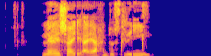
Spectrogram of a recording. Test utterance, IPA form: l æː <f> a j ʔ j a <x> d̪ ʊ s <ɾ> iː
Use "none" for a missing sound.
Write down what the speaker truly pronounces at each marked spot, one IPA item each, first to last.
ʃ, ħ, l

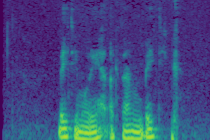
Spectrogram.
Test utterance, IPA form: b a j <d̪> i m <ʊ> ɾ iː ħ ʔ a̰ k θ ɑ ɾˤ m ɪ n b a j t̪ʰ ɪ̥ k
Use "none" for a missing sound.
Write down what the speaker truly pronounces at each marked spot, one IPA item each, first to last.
t̪, ʊ

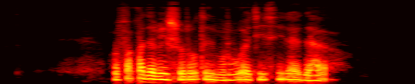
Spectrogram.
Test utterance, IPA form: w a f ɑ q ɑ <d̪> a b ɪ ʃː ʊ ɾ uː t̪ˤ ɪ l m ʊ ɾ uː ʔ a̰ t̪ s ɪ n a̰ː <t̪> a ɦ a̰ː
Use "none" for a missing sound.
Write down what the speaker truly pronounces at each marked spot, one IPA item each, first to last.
d̪, d̪

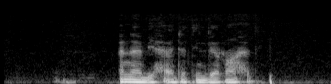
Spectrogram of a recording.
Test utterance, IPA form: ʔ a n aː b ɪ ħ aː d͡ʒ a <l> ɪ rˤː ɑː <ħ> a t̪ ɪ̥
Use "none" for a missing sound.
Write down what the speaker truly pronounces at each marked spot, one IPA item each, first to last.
l, ħ

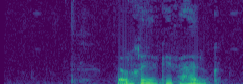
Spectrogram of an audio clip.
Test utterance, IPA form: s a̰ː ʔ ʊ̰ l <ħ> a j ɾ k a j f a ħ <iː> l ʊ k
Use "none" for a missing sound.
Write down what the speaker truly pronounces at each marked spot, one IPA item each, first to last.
x, aː

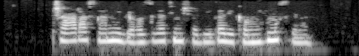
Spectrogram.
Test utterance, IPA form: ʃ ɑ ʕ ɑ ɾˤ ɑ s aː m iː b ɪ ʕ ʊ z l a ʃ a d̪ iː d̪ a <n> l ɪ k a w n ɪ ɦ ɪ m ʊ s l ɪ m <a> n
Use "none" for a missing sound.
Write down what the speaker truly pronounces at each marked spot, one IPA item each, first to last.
none, a

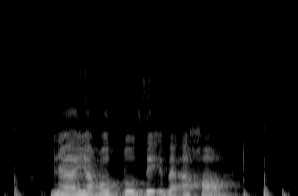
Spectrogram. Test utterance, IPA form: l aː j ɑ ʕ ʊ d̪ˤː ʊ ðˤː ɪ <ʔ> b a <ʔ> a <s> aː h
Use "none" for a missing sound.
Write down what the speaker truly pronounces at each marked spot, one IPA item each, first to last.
ʔ, ʔ, x

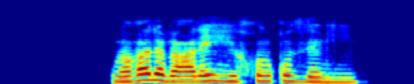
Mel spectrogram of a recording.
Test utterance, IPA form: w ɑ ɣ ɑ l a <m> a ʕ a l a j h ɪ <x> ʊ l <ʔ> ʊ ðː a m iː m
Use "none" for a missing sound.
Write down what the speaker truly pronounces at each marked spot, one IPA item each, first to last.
b, x, q

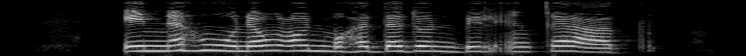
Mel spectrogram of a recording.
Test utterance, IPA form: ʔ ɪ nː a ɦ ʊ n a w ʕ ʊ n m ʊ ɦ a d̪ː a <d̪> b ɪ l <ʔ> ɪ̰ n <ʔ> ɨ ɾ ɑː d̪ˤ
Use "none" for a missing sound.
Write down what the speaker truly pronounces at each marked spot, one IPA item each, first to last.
d̪, ʔ, q

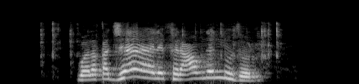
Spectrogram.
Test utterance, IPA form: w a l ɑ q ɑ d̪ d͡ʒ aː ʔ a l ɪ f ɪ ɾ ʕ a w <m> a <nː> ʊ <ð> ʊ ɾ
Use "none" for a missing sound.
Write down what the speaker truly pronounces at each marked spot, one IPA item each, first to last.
n, nː, ð

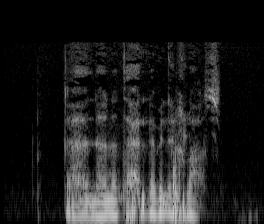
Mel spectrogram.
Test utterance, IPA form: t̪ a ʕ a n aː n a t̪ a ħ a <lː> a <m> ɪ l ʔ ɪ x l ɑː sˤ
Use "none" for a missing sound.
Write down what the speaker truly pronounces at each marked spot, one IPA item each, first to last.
lː, b

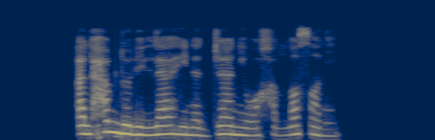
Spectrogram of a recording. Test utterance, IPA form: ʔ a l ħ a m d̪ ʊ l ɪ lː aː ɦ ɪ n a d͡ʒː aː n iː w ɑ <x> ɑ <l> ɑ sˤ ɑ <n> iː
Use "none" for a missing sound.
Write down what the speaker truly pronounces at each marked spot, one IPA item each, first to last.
x, lː, n

